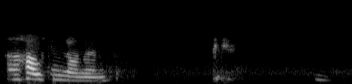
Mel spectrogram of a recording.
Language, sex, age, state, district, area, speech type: Malayalam, female, 18-30, Kerala, Thrissur, rural, conversation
